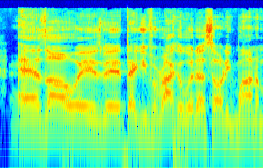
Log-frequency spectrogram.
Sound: chuckles

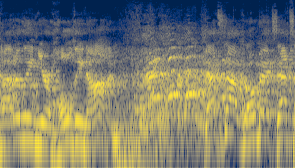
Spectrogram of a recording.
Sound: audience laughing

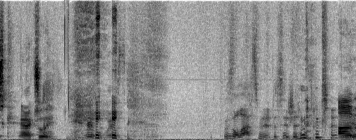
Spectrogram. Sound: Safiya laughs; laughs

